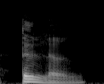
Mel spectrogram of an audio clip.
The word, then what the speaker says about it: tư lượng: tư lương đọc là tư lượng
